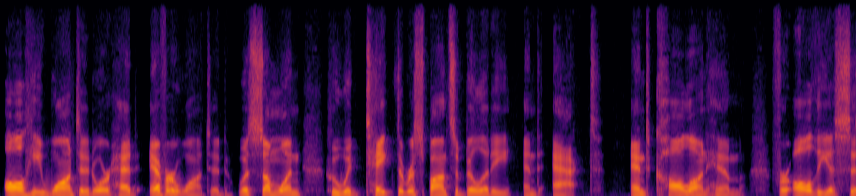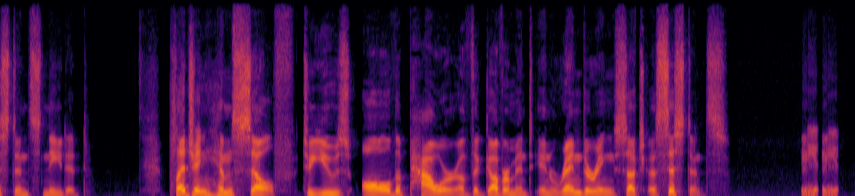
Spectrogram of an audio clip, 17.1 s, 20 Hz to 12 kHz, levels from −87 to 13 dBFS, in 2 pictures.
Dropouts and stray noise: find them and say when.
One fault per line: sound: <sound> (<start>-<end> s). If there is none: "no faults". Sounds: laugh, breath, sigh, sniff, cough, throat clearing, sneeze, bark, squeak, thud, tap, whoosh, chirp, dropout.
sound: laugh (16.6-16.9 s)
